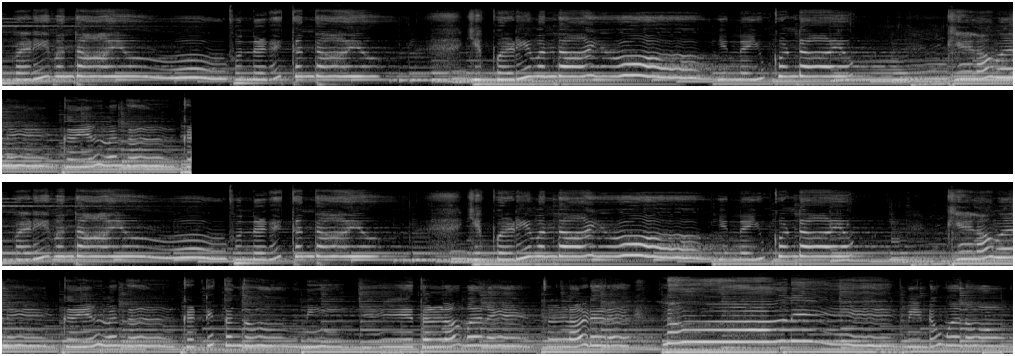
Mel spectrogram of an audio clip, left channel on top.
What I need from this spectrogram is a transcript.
வந்தாயோ புன்னகை தந்தாயோ, எப்படி வந்தாயோ என்னையும் கொண்டாயோ, கேளாமலே கையில் வந்து கட்டி தங்கோ நீ தள்ளாமலே தள்ளாடுற நானே, மீண்டும் மனோ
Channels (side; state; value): left; drops out; at 12.0 s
